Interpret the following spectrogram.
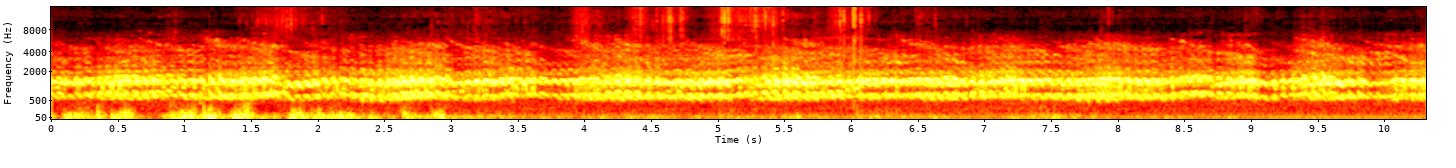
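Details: Frogs calling in spring, a clear, full chorus of fast pulsed croaks running without pause in two overlapping pitch layers, with low thuds early on and otherwise little background noise.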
